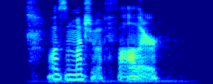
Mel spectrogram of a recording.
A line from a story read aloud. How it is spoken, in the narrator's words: she mutters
